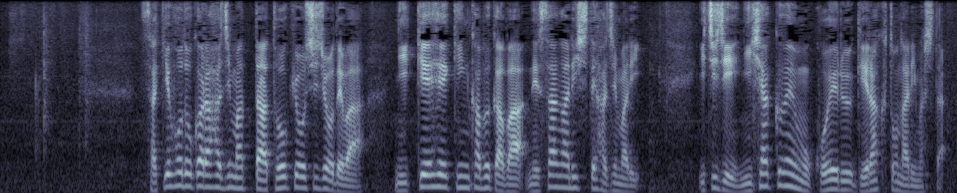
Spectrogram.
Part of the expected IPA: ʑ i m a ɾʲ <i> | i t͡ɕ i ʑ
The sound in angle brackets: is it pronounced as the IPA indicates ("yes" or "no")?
yes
